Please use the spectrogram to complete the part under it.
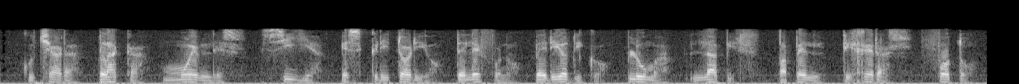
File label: Spanish objects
